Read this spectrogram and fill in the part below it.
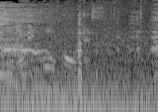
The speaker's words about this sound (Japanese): あそうそうままだ車の中だからね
